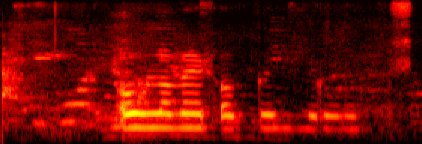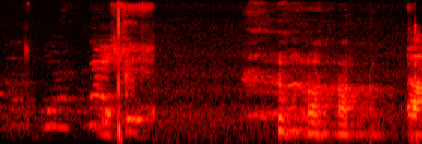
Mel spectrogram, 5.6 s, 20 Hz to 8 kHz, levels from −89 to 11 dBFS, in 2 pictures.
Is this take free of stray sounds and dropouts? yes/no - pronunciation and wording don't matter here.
no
